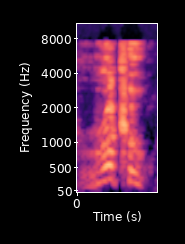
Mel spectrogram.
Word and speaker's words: Raccoon: Because the name's Raccoon, and it rhymes with doom.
